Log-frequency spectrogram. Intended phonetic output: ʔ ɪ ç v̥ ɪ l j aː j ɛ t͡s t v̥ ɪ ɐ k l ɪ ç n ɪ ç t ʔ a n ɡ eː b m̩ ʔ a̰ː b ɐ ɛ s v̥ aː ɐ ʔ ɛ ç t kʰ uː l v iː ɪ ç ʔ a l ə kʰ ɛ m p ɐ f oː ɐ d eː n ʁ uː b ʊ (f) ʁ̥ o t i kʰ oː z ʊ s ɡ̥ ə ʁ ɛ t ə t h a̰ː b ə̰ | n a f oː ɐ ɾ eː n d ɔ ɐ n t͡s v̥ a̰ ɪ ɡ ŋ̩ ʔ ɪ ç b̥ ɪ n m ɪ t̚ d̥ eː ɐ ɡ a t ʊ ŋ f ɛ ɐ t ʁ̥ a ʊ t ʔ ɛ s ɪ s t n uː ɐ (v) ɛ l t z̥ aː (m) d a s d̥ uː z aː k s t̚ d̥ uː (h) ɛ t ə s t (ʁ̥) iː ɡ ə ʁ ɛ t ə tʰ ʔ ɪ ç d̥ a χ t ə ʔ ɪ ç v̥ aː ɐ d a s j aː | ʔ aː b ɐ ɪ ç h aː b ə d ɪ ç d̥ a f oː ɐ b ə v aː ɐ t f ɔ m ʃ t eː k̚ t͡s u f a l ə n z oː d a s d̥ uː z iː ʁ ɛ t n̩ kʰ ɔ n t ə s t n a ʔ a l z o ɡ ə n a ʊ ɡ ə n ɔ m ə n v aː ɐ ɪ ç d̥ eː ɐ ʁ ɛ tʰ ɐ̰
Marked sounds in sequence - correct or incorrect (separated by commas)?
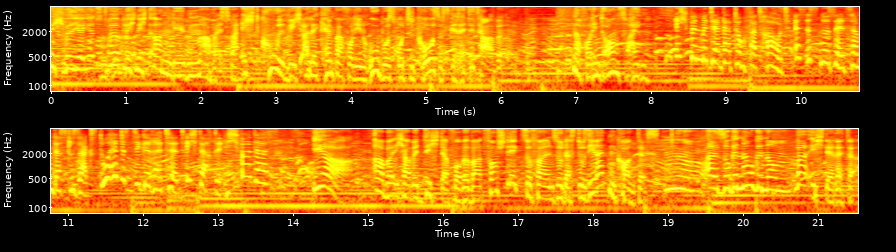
incorrect, incorrect, correct, correct, incorrect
